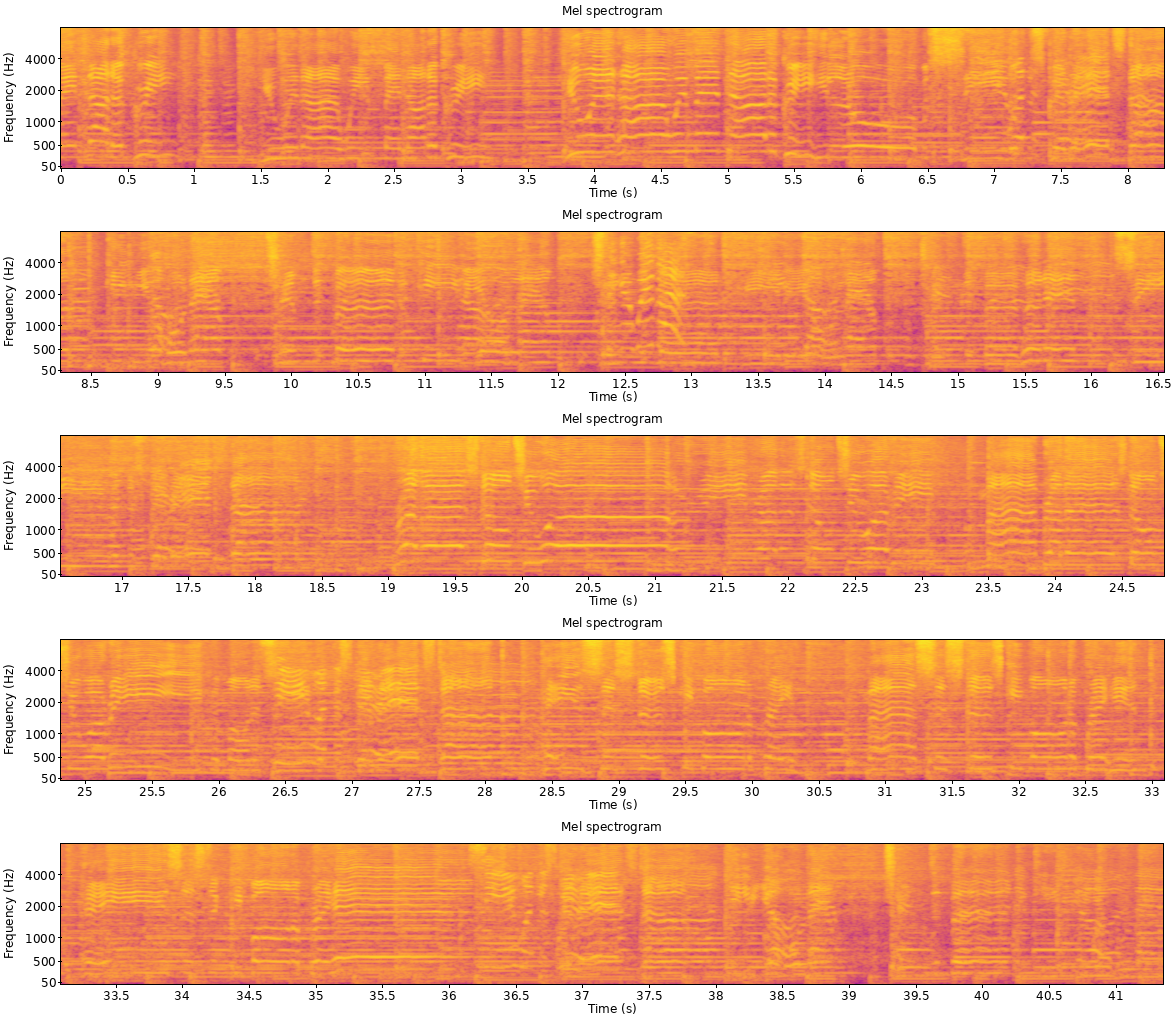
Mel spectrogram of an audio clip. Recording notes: Live From The Greene Space. Plays a live set in The Greene Space.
